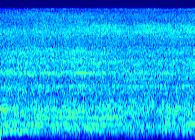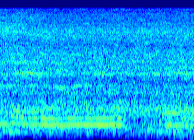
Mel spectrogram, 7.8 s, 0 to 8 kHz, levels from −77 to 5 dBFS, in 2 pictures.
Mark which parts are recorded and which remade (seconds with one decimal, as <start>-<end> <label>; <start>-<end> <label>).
0.0-1.1 remade; 1.1-1.8 recorded; 1.8-2.4 remade; 2.4-6.2 recorded; 6.2-7.8 remade

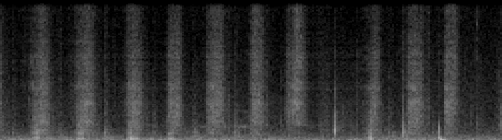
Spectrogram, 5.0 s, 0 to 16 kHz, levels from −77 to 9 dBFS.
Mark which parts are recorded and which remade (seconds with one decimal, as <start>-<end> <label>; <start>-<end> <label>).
0.0-1.2 recorded; 1.2-1.8 remade; 1.8-2.9 recorded; 2.9-3.8 remade; 3.8-5.0 recorded

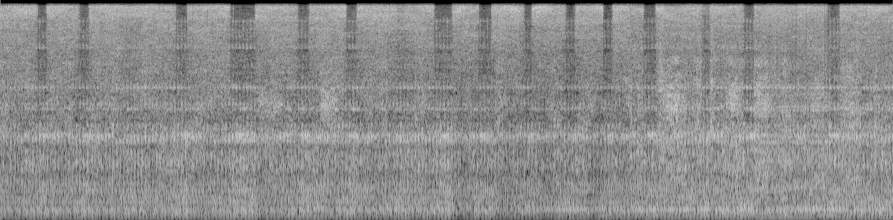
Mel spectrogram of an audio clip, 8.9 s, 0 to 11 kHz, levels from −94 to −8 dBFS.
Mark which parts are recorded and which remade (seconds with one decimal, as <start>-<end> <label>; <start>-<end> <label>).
0.0-7.6 recorded; 7.6-8.3 remade; 8.3-8.9 recorded

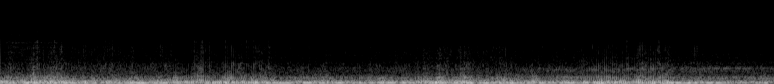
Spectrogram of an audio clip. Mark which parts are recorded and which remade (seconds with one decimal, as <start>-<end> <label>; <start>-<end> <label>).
0.0-1.7 recorded; 1.7-2.6 remade; 2.6-5.8 recorded; 5.8-6.7 remade; 6.7-7.7 recorded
